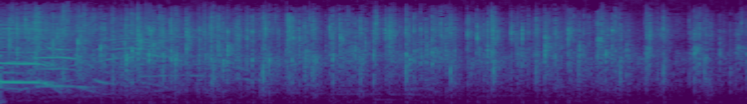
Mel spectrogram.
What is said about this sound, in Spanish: Si usted lo cree, denle un aplauso fuerte a Jesucristo.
